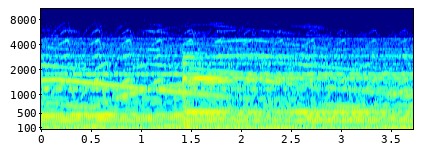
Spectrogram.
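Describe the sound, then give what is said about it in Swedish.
Several emergency vehicle sirens wail together as responders set off immediately with blue lights after an emergency call, their pitches sweeping up and down in overlapping cycles, loud and continuous over a steady low engine rumble, with a brief thump partway through. “Och de ger sig iväg direkt med blåljus och sirener.”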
